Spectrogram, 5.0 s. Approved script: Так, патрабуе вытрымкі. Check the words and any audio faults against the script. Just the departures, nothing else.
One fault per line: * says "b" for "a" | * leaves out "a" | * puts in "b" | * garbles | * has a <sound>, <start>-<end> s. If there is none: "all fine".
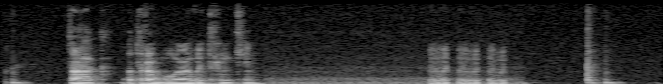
* has a laugh, 3.2-3.8 s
